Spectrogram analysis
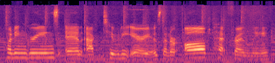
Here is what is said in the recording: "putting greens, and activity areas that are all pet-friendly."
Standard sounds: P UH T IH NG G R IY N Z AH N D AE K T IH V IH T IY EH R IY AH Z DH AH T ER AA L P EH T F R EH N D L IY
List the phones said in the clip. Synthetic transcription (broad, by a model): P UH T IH NG G R IY N Z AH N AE K T IH V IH T IY EH R IY AH Z DH AH T ER AA L P EH T F R EH N D L IY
